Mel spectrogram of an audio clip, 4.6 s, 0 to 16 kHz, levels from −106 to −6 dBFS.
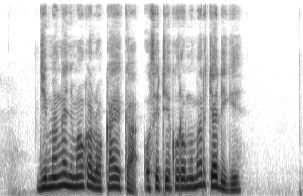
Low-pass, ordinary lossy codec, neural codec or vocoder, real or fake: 14.4 kHz; none; none; real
